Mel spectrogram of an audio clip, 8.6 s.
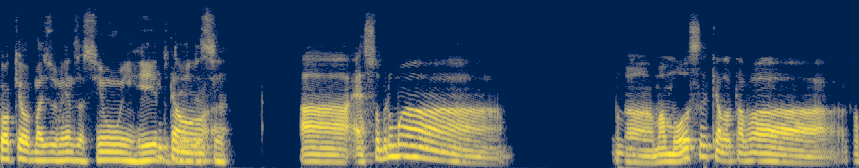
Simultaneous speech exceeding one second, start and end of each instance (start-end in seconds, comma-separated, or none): none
